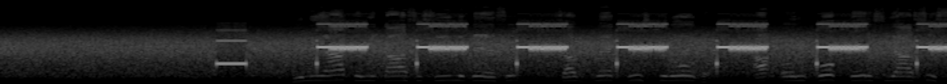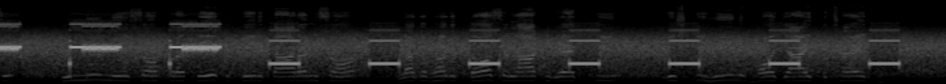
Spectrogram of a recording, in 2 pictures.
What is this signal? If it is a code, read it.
Radio time signal (CHU, Canada), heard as beeps and data bursts, one a second, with radio static and speech in Maithili.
